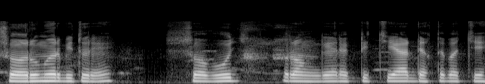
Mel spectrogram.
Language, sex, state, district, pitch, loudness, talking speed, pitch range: Bengali, male, Assam, Hailakandi, 150 Hz, -16 LUFS, 125 wpm, 145-155 Hz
